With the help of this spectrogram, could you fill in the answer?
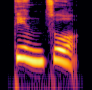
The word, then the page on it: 定做: dìng zuò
